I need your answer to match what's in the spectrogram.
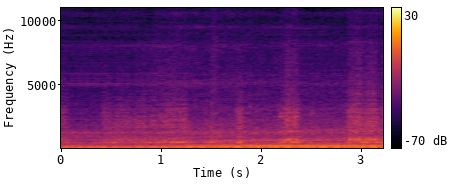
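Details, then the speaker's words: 1978 Bluebird Wanderlodge FC31 original microwave heating a cup of water on high: steady low hum with rough irregular buzz; owner suspects the timer; microwave otherwise works. "it's making some funny noise i think it might be the uh the timer"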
